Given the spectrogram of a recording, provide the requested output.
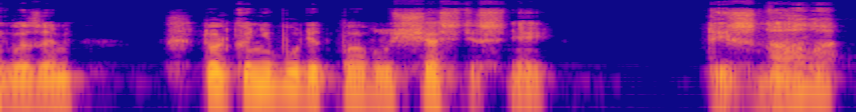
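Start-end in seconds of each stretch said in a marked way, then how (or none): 3.9-5.2 slow, stunned gasp of a question; ахнув. A narrator's reading. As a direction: breathe it out in shock. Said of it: "ахнул он". (изумлённо, на выдохе)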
